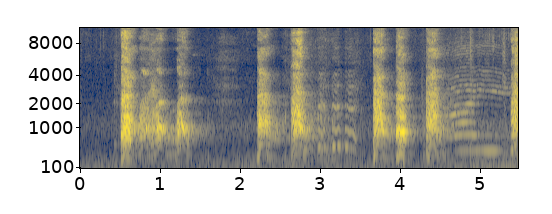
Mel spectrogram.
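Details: Many Mame Shiba puppies at a place in Kumamoto, Japan, give short, sharp, high yapping barks in three quick bursts of two or three, ending in a thin drawn-out whine.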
